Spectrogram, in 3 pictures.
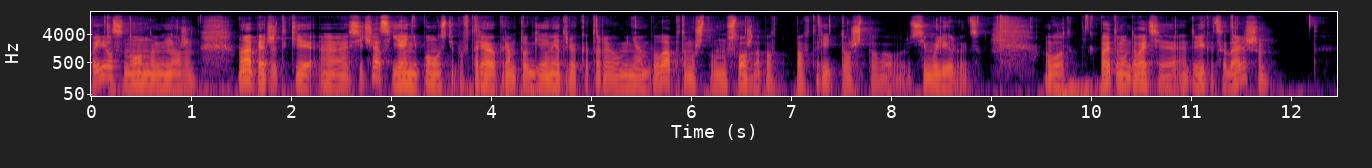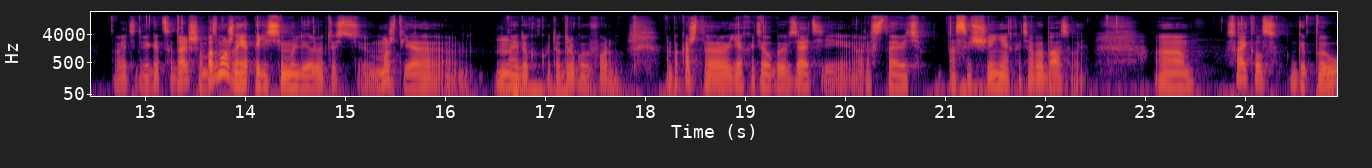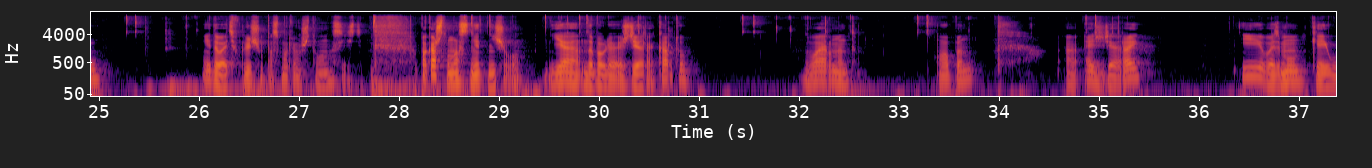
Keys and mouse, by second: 2.9-6.5 drag, 6.7-9.6 drag, 9.8 ctrl+s, 21.0-22.7 ctrl+drag, 21.1 ctrl+s, 22.7-23.9 middle drag, 23.9-28.7 drag, 25.6 z, 28.7-29.8 middle drag, 29.8-37.3 drag.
